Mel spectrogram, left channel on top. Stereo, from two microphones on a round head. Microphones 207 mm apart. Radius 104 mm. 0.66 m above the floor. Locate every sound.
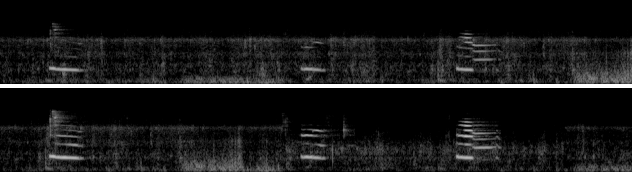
0.5 s a cat meowing: 50° right (ahead or behind)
